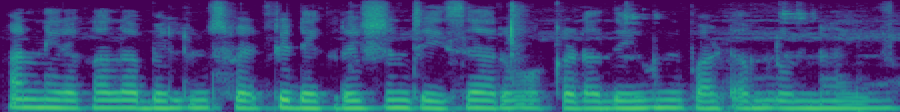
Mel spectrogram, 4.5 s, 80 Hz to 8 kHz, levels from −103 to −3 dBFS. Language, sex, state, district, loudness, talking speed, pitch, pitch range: Telugu, female, Andhra Pradesh, Guntur, -35 LUFS, 135 wpm, 195 Hz, 190-200 Hz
